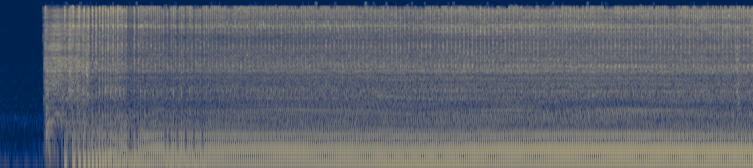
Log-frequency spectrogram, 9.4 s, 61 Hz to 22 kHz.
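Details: Wheel Horse 416 Hydro with a 16 hp engine, first start after sitting outside two years with a suspected cylinder full of water: catches within a second and holds a smooth, steady low drone with no skips, knocks or surging; normal running.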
